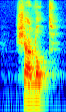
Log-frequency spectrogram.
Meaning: shallot (Allium cepa var. aggregatum)
- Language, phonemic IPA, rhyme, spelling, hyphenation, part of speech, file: Dutch, /ʃaːˈlɔt/, -ɔt, sjalot, sja‧lot, noun, Nl-sjalot.ogg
